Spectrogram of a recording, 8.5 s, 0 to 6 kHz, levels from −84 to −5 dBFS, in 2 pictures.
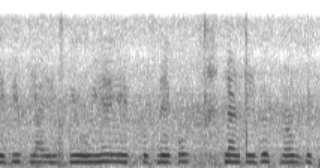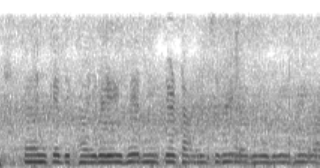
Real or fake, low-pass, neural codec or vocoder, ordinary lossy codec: fake; 5.4 kHz; vocoder, 44.1 kHz, 128 mel bands, Pupu-Vocoder; none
